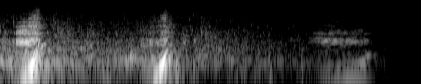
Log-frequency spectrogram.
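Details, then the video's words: Song phrases from a solo male humpback whale: two sharp rising whoops about a second apart, then a lower bubbling, warbling phrase that fades out. "Humpback Whale. Song From Solo Male, Deep, Bubbling And Whooping Phrases"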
